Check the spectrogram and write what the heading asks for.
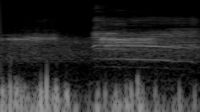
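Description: Sheep bleating: one call trails off at the start and a longer, slightly falling bleat follows about a second in, over a low rumble of noise on the microphone.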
